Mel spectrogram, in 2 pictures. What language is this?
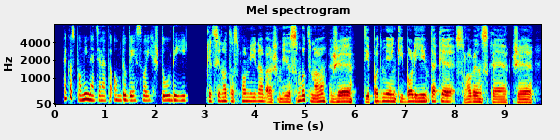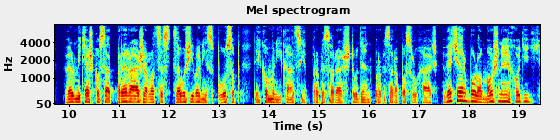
Slovak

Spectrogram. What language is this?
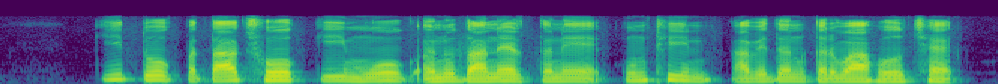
Magahi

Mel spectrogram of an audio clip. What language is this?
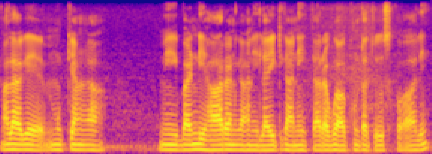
Telugu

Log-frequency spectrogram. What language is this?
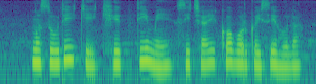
Bhojpuri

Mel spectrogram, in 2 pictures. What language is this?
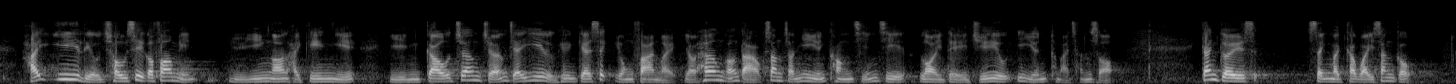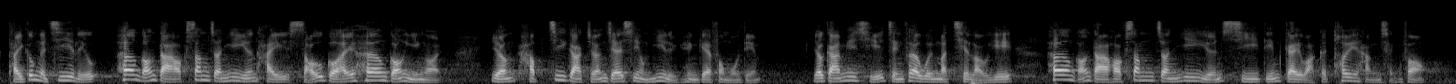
Cantonese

